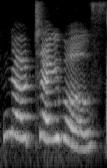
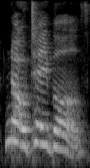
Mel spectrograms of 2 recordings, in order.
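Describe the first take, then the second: First: Much higher, very slow hammed-up yell; mock shout. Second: Slow mock yell, a little higher and louder; mock shout. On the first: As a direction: stretch out a cartoonish no tables. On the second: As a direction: drag out a hammed-up no tables. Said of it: "Roman goes to get something".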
